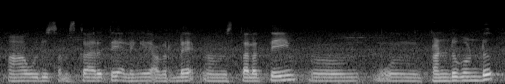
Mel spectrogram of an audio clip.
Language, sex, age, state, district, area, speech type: Malayalam, female, 45-60, Kerala, Kottayam, rural, spontaneous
